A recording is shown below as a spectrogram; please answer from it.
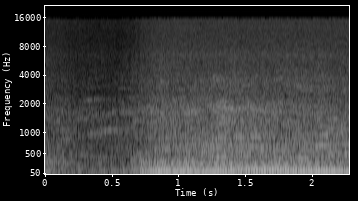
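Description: A low, steady hum that sets in just under a second in, after a near-quiet start.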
